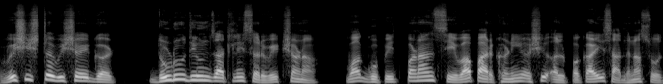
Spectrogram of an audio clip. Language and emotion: Goan Konkani, neutral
